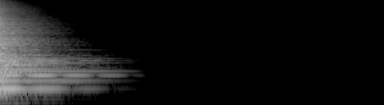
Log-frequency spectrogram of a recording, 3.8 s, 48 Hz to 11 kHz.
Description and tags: A clean HQ Timpani with nothing special. Not tuned. Have fun!!
No. 4
pauke, HQ, acoustic, percs, dry, stereo, timp, hit, one-shot, percussive, percussion, orchestra, timpani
